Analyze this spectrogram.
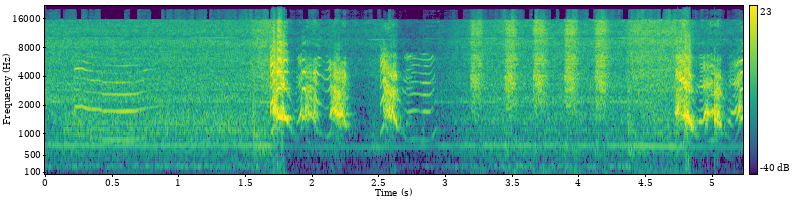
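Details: A puppy barks at a vacuum cleaner in a house: sharp, high yapping barks in quick bursts against a steady mechanical whine and hum, with a brief squeaky whine at the start.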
